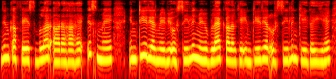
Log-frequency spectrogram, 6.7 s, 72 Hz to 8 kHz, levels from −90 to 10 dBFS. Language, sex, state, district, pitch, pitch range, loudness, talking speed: Hindi, female, Uttar Pradesh, Lalitpur, 220 Hz, 210-235 Hz, -15 LUFS, 185 wpm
